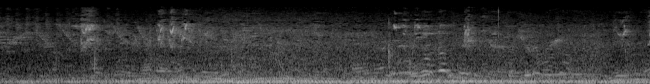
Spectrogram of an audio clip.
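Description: Several men talk and call out outdoors.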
